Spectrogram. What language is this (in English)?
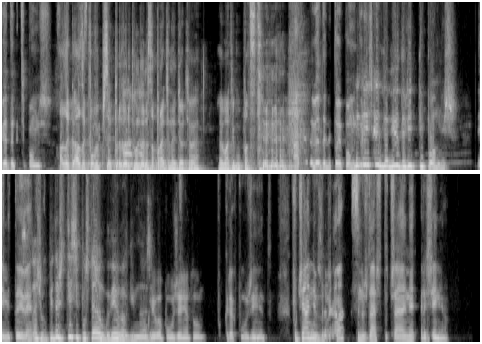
Bulgarian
